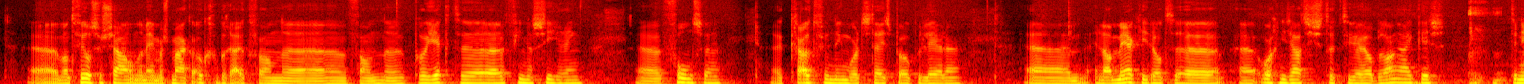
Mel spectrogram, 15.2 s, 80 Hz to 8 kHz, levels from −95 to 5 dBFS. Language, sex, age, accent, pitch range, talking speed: Dutch, male, 50-69, Dutch, 105-130 Hz, 125 wpm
